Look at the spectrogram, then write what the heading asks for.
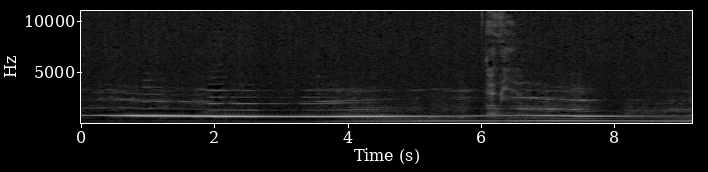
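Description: A large black granite sound stone, with slices cut inside so that it vibrates, being rubbed on its edges with wet hands, giving a loud, sustained, whale-like hum of two steady tones that slowly waver and shift in pitch, with one brief scrape partway through.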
